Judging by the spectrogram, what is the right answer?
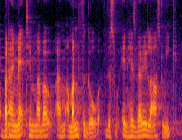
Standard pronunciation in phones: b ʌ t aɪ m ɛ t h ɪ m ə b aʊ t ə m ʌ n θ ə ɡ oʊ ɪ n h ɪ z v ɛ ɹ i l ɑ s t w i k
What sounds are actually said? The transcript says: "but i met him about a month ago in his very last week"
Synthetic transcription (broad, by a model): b ʌ t aɪ m ɛ t h ɪ m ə b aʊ t ə m ʌ n θ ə ɡ oʊ ɪ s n ɪ z v ɛ ɹ i l ɑ s t w i k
